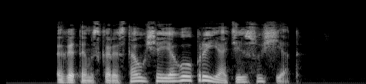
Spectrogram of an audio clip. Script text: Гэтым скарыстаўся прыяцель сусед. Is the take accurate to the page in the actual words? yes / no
no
